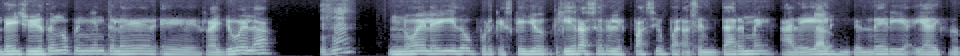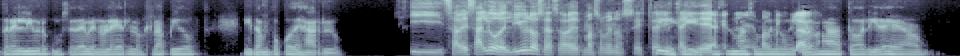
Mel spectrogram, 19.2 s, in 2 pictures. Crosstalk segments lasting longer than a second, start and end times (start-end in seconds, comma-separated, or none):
16.1-17.8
